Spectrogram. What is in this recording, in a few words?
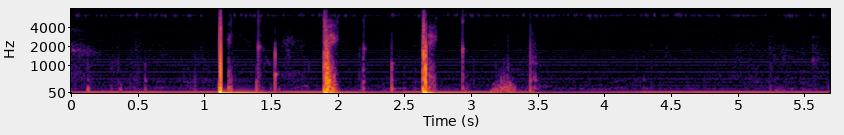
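"pick", spoken word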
